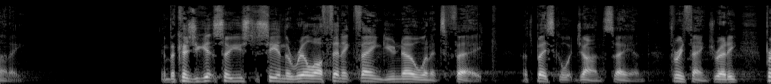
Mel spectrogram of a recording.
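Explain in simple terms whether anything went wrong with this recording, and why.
Nothing went wrong with this speech recording. No moment in it stands out as a fault, so there are no times to point to.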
